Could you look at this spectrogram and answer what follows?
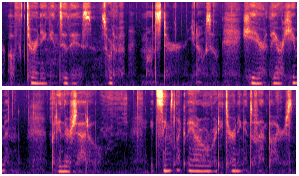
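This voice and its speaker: A woman giving a soft, breathy, whispered ASMR ramble as host, in a gentle, unhurried, musing way. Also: medium pitch, rough recording.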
